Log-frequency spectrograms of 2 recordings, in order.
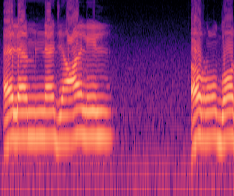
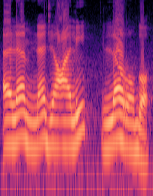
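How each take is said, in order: First: A brief pause comes just before 'ard'. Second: The glottal stop drops and 'la' links forward. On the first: This is the reading of another particular reciter. "he will have a pause called sekt" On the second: This is the reading of one particular reciter. "It's called naql. instead of saying al-ard, he will say l'ard"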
